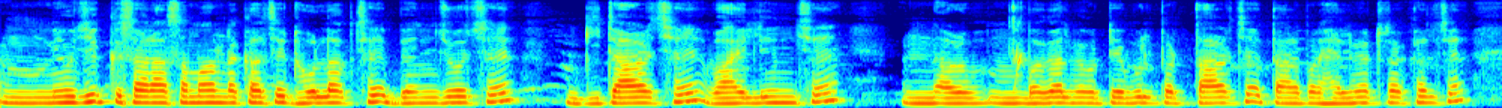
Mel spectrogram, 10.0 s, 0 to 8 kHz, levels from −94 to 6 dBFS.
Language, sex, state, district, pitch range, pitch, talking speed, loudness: Magahi, male, Bihar, Samastipur, 155-175 Hz, 160 Hz, 170 wpm, -16 LUFS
